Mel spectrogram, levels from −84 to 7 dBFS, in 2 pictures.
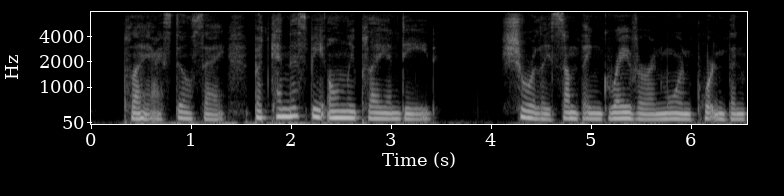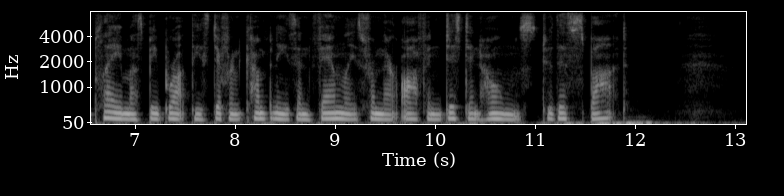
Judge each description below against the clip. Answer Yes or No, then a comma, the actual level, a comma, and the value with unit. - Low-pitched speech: No, medium, 145 Hz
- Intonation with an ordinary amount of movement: No, narrow, 1.9 semitones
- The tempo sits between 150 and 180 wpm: Yes, average, 160 wpm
